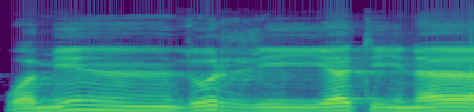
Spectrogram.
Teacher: إخفاء حقيقي لوقوع الذال بعد النون الساكنة مع مراعاة الغنة مرققة، وترقق الراء وصلا ووقفا لأنها مكسورة.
